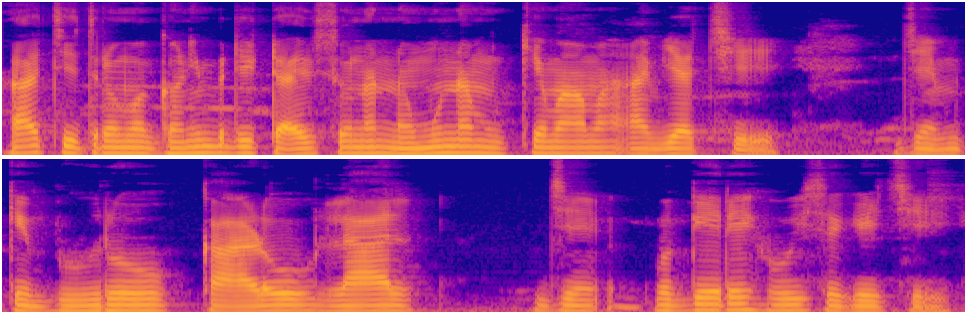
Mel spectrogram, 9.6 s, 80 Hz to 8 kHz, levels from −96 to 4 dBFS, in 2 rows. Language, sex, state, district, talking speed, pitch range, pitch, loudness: Gujarati, male, Gujarat, Valsad, 130 wpm, 105-120 Hz, 110 Hz, -17 LUFS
